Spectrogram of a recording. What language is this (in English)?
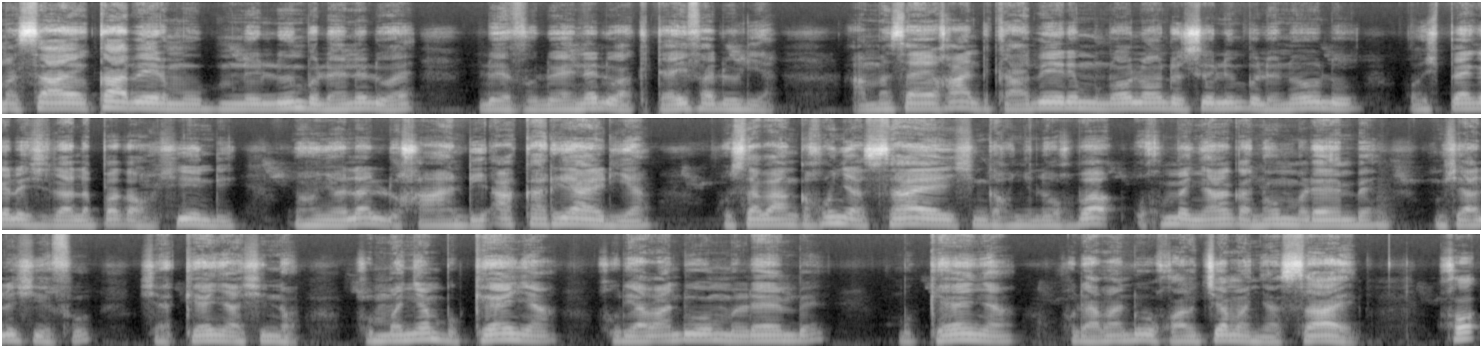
Tsotso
